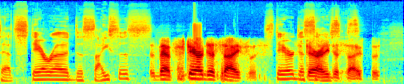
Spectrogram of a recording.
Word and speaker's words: stare decisis: what settled law that is how do they pronounce that stare decisis that stare decisis stare generic which is Latin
